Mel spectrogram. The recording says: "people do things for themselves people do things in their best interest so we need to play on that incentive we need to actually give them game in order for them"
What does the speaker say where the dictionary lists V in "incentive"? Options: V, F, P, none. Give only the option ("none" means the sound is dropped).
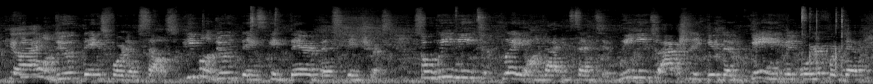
V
